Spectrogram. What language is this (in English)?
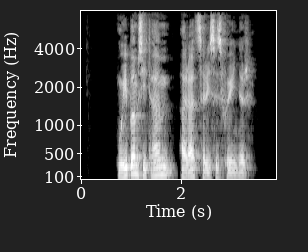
Kabardian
